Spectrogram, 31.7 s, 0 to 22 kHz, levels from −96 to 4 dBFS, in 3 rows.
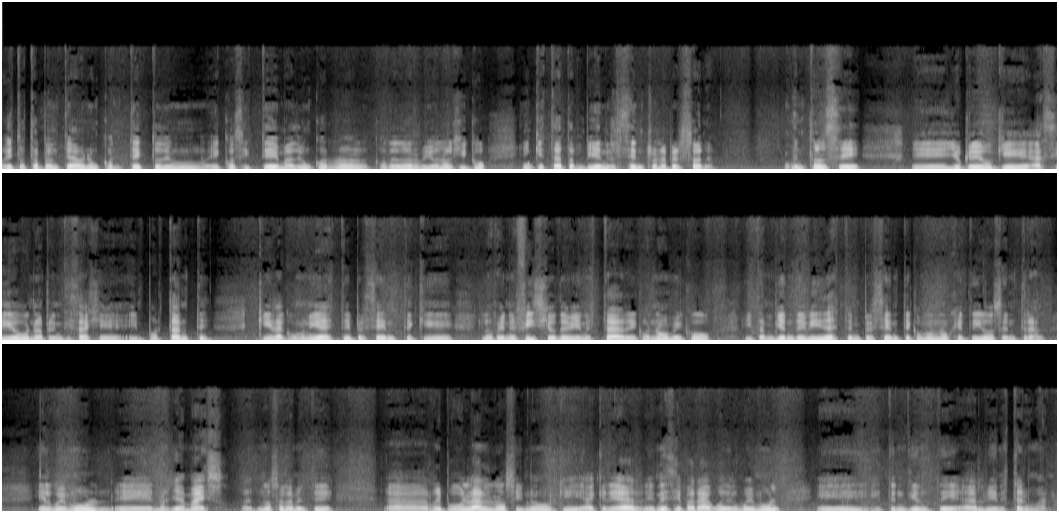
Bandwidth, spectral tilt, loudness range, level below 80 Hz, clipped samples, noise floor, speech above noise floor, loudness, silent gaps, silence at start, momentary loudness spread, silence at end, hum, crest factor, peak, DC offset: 16.5 kHz; -7 dB/octave; 3 LU; -48 dBFS; under 0.1%; -48 dBFS; 30 dB; -18 LUFS; none; 0 s; 10 LU; 0.1 s; none; 18 dB; 0 dBFS; under 0.1%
